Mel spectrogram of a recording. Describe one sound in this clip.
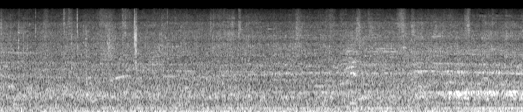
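A low hum of city street noise carries on steadily outdoors.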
